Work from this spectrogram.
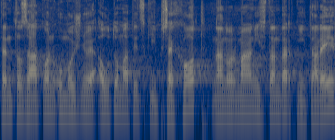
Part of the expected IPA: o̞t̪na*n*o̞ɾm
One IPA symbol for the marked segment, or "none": n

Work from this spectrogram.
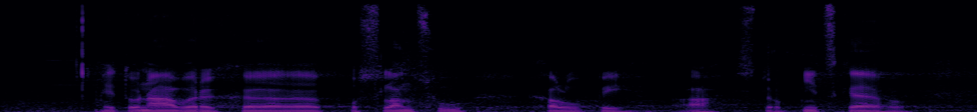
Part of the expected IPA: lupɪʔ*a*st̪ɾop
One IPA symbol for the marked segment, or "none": a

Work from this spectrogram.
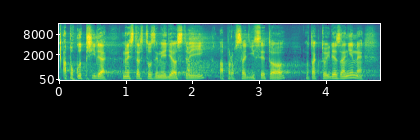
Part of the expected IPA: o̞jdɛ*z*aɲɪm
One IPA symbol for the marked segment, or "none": z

